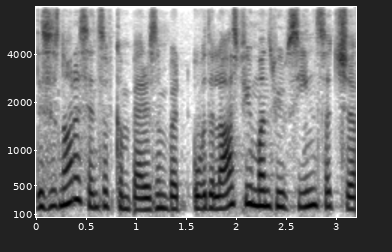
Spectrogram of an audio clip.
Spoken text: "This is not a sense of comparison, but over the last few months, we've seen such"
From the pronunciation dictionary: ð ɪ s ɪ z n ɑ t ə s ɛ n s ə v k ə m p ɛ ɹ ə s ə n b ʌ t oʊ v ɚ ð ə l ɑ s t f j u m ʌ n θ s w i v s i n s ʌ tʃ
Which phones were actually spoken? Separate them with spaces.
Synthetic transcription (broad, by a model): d ɪ s ɪ z n ɑ t ə s ɛ n s ə v k ə m p ɛ ɹ ə s ə n b ʌ t oʊ v ɚ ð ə l ɑ s t f j u m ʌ n t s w i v s i n s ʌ tʃ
